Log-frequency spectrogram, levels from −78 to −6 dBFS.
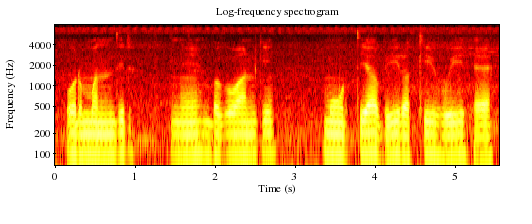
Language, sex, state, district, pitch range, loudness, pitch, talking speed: Hindi, male, Uttar Pradesh, Saharanpur, 95-100 Hz, -18 LUFS, 100 Hz, 110 wpm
